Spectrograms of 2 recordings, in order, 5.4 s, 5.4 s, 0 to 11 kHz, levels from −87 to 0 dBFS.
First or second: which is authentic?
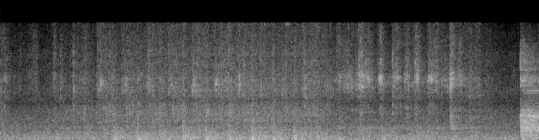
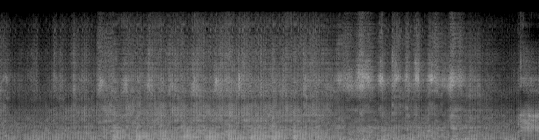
first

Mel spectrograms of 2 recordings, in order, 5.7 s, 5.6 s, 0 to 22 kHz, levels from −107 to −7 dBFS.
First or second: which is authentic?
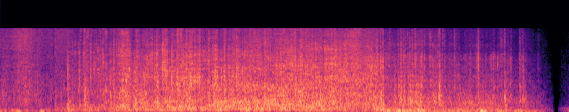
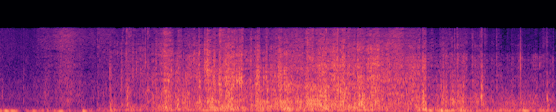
first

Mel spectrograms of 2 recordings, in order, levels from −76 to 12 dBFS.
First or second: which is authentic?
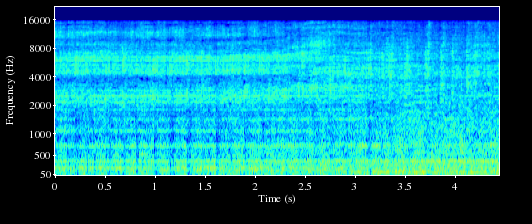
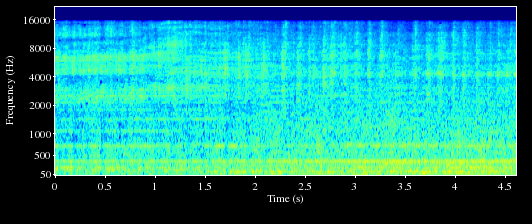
second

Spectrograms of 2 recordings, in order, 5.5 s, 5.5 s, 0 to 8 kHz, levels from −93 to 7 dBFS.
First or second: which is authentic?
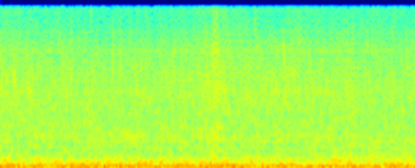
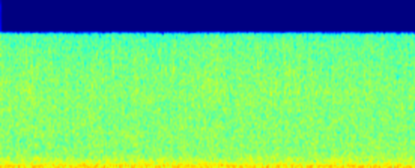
second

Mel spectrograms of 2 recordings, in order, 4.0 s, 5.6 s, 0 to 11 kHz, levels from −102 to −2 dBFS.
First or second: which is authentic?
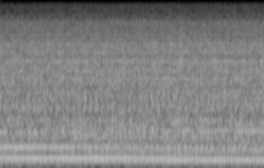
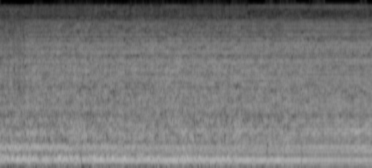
first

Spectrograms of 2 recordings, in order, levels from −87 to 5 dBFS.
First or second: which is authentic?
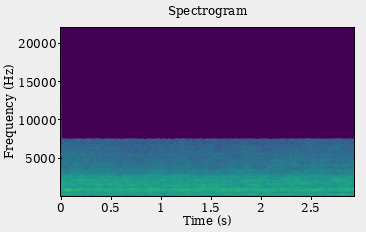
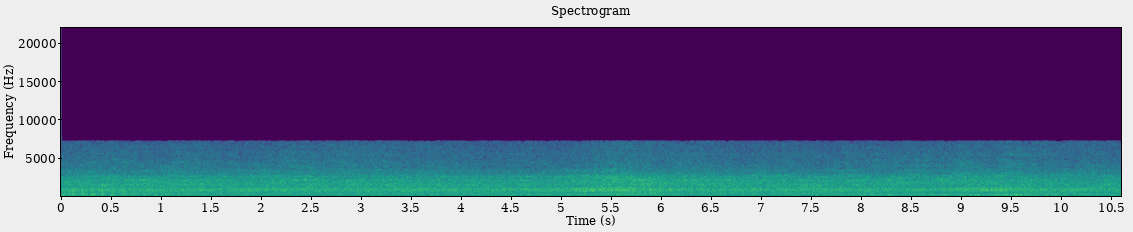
second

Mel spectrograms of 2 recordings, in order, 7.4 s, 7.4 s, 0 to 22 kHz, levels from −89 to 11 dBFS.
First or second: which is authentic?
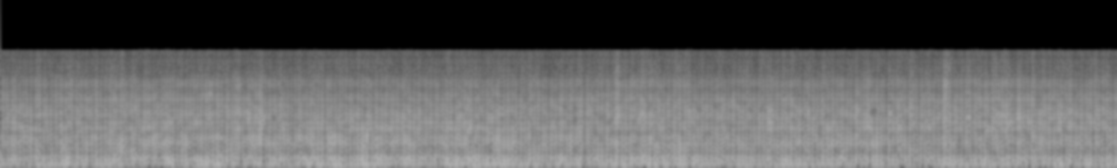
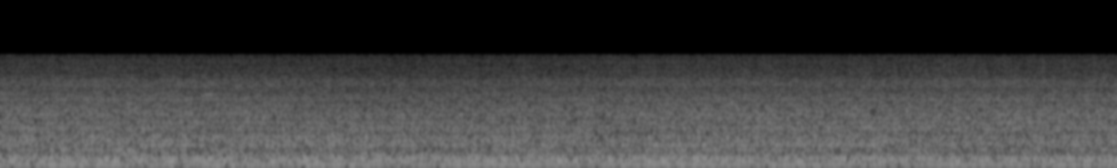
second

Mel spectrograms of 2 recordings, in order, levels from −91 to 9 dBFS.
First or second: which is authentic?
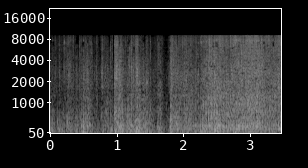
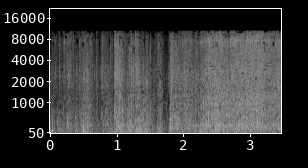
second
